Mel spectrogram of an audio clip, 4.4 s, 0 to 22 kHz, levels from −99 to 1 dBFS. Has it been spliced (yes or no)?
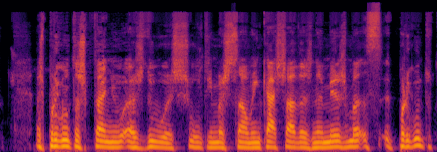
no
